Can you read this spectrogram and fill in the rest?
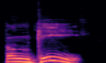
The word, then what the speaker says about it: Bungay: Okay, so Bungay had me howling like the Black Shuck itself because it's pronounced Bungay with a hard G.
